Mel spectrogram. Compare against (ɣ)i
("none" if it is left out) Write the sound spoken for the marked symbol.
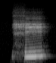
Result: h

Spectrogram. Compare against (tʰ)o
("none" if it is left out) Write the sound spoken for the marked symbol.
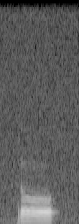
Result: ɾ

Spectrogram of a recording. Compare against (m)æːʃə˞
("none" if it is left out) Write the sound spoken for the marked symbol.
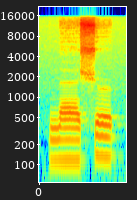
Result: n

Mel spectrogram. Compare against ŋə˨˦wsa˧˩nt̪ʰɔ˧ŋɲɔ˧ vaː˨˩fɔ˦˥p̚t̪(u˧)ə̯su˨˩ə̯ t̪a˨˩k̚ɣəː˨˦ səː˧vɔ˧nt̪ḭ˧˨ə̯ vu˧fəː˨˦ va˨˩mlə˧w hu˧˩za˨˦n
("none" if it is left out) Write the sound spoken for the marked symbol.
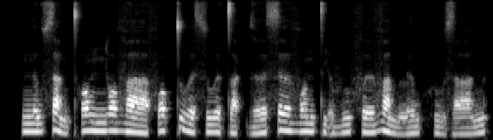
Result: u˨˩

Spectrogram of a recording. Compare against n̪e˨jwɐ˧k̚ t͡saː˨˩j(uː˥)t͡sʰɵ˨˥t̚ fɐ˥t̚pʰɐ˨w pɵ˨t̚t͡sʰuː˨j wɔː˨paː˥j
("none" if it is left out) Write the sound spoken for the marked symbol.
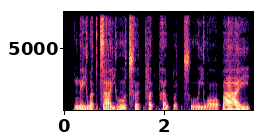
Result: uː˥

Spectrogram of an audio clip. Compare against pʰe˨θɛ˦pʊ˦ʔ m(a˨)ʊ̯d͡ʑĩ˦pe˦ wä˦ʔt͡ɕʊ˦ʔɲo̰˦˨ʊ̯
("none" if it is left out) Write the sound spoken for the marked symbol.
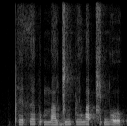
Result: a˨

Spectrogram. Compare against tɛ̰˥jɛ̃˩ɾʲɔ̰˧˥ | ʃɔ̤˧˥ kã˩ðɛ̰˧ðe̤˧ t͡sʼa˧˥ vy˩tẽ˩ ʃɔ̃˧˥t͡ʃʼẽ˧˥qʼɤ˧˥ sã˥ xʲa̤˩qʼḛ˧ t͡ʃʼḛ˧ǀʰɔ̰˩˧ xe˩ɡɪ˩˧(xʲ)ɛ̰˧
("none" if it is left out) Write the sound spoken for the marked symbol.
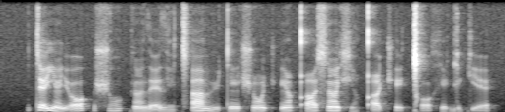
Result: kʲ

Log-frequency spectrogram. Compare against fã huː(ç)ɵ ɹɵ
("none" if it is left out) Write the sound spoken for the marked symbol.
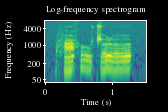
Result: t͡ʃ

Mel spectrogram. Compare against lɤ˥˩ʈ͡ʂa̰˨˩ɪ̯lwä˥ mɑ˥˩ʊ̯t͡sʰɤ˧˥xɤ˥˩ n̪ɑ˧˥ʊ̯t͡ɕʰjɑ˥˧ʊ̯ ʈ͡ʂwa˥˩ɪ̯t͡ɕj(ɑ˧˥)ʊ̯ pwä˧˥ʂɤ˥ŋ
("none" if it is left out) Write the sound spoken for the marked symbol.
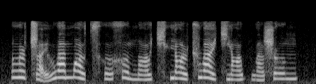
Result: ɑ˧˥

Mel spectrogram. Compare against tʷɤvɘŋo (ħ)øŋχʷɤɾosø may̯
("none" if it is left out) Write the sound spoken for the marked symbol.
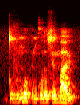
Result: h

